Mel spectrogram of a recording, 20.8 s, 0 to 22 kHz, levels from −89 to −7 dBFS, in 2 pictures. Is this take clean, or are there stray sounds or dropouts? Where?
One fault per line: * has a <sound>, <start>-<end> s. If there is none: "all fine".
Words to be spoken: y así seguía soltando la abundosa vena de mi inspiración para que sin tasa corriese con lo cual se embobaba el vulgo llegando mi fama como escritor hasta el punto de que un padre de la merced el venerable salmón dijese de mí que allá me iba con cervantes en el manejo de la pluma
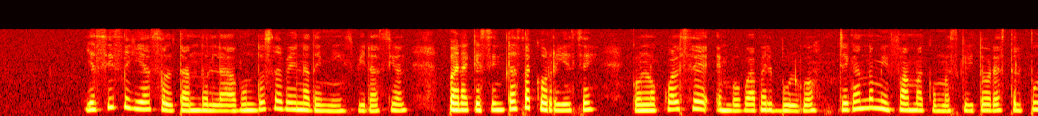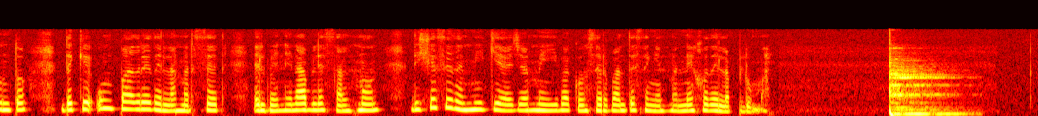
* has a thud, 19.3-20.2 s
